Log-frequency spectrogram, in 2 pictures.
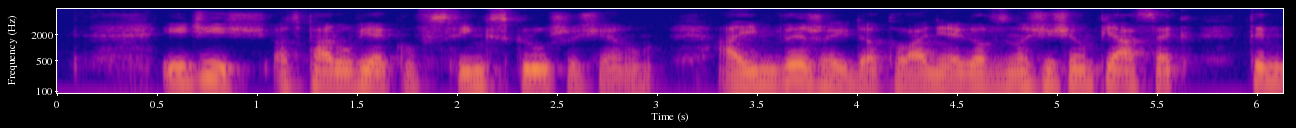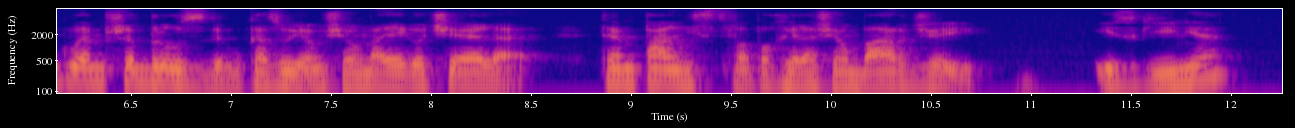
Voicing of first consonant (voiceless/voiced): voiced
